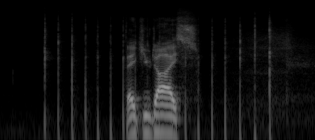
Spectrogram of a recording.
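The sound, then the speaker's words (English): Dice clatter in a quick run of about a dozen sharp clicks that slow toward the end, with a brief wordless vocal sound rising and falling in the middle; the dice are rolled to pick sports betting lines. “right now, per the all-knowing, ever-living, albeit inanimate, cubicle objects that be the money line dice.”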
